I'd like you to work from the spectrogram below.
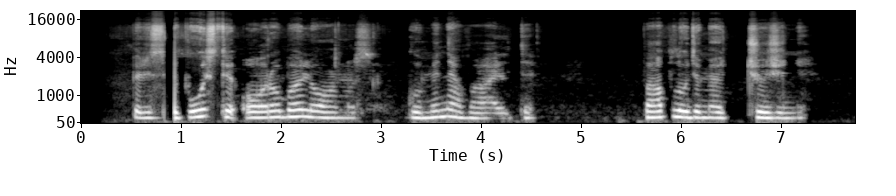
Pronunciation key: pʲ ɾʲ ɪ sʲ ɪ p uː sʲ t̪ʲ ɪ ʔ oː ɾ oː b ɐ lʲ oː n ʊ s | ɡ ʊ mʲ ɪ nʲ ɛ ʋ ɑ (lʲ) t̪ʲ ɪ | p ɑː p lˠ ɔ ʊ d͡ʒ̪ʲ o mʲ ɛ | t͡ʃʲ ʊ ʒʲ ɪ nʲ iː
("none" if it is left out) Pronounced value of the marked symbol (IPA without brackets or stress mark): lʲ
